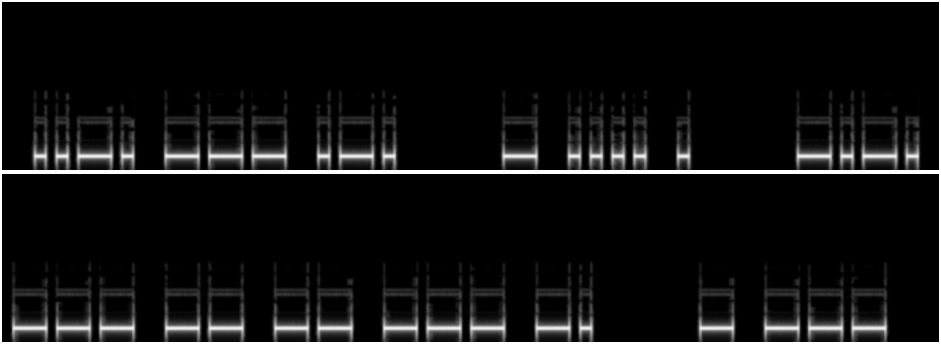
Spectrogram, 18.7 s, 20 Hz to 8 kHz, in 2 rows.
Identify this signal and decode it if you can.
Morse code, heard as a keyed tone, about 11 wpm, 700 Hz. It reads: FOR THE COMMON TO
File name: 11 WPM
